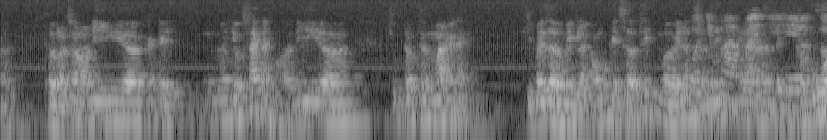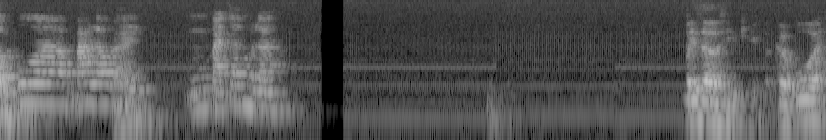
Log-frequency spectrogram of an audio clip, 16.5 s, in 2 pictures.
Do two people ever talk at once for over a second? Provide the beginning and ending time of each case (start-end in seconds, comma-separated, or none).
6.9-8.3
